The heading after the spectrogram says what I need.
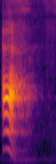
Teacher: fourth tone starts High then Falls sharply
